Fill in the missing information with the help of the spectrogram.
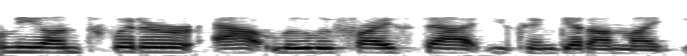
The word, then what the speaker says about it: Friesdat: Her last name is spelled Freistadt, like French fries, F-R-I-E-S. D-A-T, Lulu Freistadt.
